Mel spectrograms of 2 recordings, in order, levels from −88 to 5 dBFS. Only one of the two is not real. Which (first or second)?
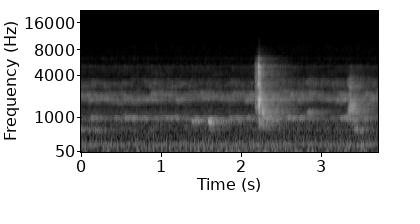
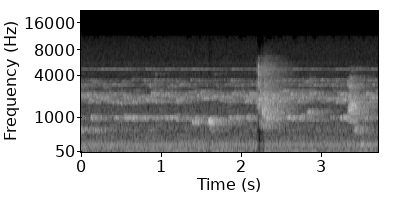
first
